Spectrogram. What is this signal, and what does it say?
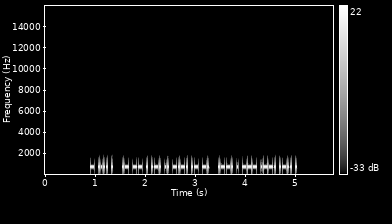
Morse code, heard as a keyed tone, about 44 wpm, 700 Hz. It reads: THE AMERICAN PEOPLE
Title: Sets of 3 Words 45wpm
